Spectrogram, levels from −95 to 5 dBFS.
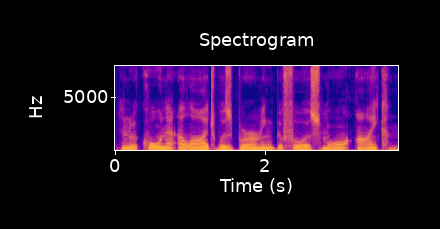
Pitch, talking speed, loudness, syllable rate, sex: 145 Hz, 175 wpm, -15 LUFS, 4.6 syllables/s, male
